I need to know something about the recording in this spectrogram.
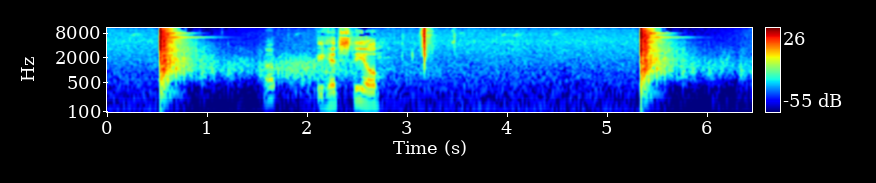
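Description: A pistol fires loud shots outdoors, with a sharp echo.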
